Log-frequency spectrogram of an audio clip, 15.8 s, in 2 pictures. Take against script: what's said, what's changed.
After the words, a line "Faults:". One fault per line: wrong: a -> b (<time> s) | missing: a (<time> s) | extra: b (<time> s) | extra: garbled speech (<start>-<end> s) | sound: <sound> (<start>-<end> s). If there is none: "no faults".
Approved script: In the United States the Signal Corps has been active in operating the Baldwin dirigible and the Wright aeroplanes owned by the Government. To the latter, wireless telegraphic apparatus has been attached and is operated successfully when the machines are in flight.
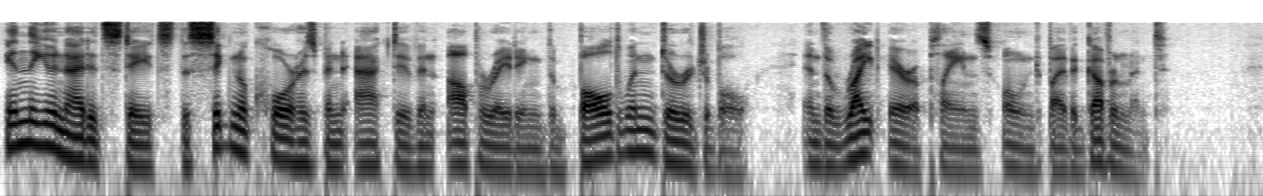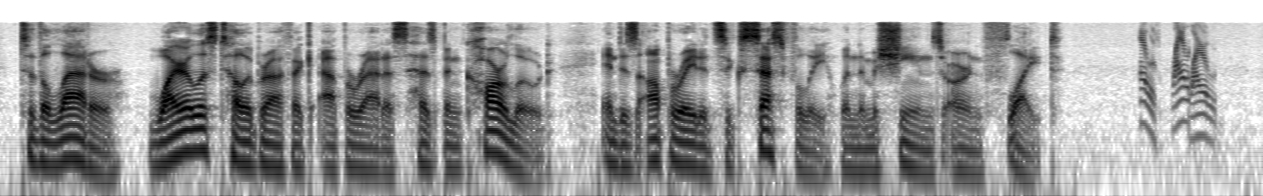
In the United States the Signal Corps has been active in operating the Baldwin dirigible and the Wright aeroplanes owned by the Government. To the latter, wireless telegraphic apparatus has been carload and is operated successfully when the machines are in flight.
Faults:
wrong: attached -> carload (10.8 s)
sound: chirp (15.0-15.5 s)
